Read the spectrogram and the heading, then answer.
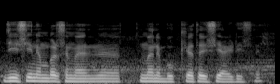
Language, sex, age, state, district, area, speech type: Urdu, male, 18-30, Delhi, South Delhi, urban, spontaneous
